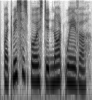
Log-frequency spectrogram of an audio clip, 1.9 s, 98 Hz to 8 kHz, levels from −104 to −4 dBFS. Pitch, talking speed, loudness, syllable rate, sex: 220 Hz, 190 wpm, -15 LUFS, 4.8 syllables/s, female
